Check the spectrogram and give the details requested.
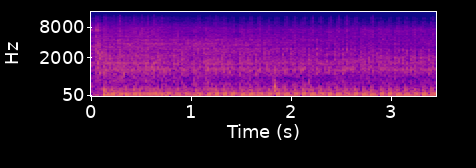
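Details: Revived old Polaris Ranger 500 UTV after its first start, crank position sensor code cleared: steady, even chuffing beat at a settled idle with slight valve clatter; engine running normally, left idling to break in.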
